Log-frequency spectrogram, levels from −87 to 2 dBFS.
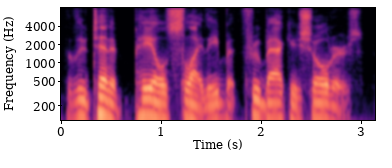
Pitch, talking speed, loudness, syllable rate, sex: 105 Hz, 170 wpm, -20 LUFS, 4.6 syllables/s, male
